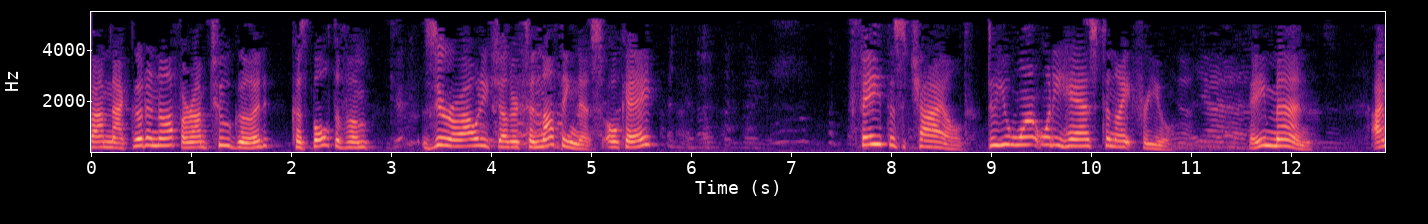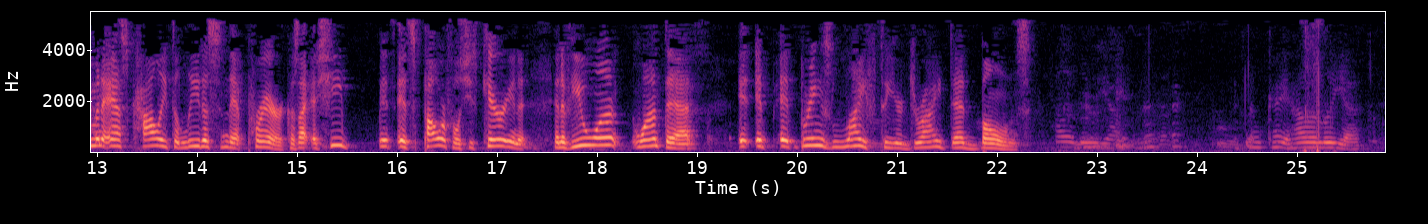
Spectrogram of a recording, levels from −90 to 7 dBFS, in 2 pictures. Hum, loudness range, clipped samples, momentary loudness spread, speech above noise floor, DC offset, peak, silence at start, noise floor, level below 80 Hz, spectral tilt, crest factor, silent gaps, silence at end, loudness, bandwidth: none; 6 LU; under 0.1%; 15 LU; 35 dB; under 0.1%; 0 dBFS; 0 s; -54 dBFS; -58 dBFS; -8 dB/octave; 18 dB; none; 0.3 s; -18 LUFS; 5.4 kHz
